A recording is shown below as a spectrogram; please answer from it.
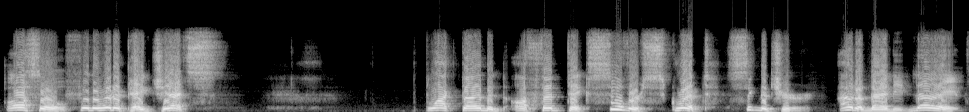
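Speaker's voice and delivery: loud, drawn-out hype announcement; card reveal announcer. Acted. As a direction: present each card like a prize. Announces pulled card like host.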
